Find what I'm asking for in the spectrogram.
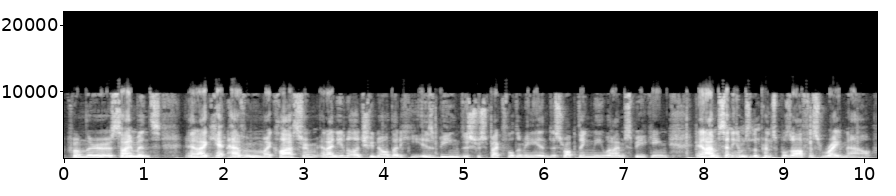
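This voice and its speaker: A man putting on the voice of a female high school teacher who scolds and lectures in an indignant, over-the-top way. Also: brisk, fairly bright tone, a little hiss or hum, lightly acted. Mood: scolding.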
